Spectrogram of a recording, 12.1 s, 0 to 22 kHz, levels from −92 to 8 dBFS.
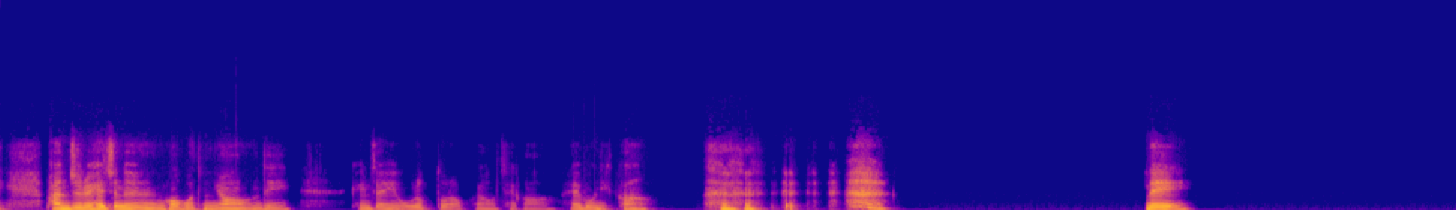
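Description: Zipper noise runs from 1.84 to 2.82 s as the speech level drops by roughly 10 dB, and again from 4.52 to 5.16 s as it rises by about the same amount. The gain moves in unsmoothed 1 dB jumps, around twenty a second, and each jump leaves a small click, so a fast ticking rides on the speech while the level changes.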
